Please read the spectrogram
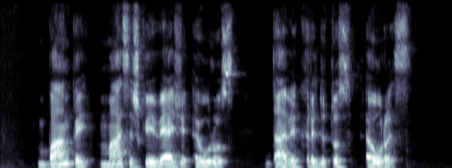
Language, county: Lithuanian, Telšiai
